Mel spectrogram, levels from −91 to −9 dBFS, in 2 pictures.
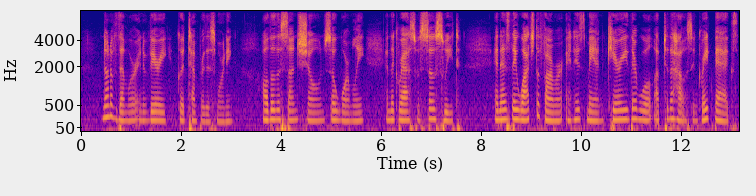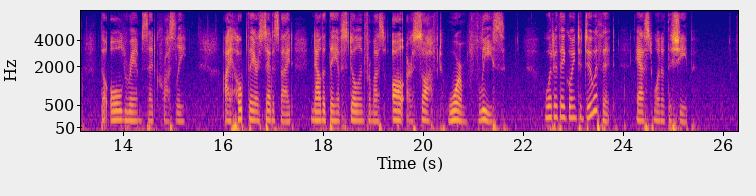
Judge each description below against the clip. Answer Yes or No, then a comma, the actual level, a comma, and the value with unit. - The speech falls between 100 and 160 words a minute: No, average, 175 wpm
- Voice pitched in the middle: Yes, medium, 180 Hz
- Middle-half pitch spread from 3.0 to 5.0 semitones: No, narrow, 2.4 semitones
